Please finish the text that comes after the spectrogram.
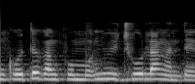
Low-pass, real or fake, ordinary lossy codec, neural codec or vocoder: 7.2 kHz; real; AAC, 48 kbps; none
